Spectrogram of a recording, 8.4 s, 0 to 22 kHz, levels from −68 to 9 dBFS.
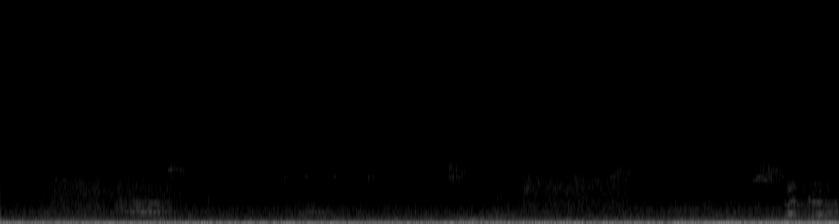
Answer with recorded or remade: recorded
